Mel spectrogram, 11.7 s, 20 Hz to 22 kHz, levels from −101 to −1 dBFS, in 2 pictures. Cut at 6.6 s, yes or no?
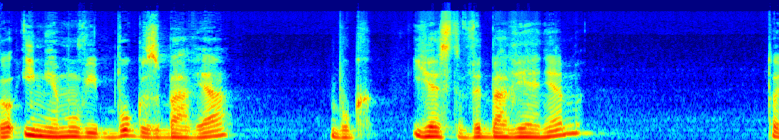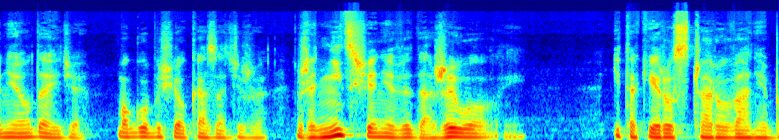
yes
